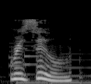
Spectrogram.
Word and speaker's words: resume: the term resume interestingly the two meanings of resume have different pronunciations One resume noun this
